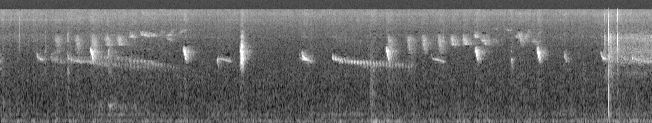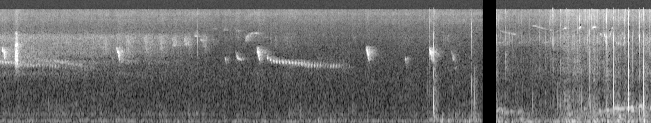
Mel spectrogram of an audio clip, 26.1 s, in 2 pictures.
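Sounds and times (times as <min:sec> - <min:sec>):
bird chirps: 0:00.7 - 0:05.1, 0:06.0 - 0:11.4, 0:12.0 - 0:22.2, 0:24.2 - 0:26.0
faint clicks: 0:11.6 - 0:12.5, 0:22.4 - 0:26.0
bird trill: 0:17.8 - 0:19.9.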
